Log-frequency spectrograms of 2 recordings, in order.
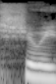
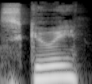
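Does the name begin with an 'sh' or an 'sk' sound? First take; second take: sh; sk. First: The name begins with an 'sh' sound. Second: The name begins with an 'sk' sound. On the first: The speaker calls it right. "it is Shui, not Skui" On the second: The speaker calls it wrong. "not Skui"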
